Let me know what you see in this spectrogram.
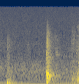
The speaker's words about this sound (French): La porte se referme.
